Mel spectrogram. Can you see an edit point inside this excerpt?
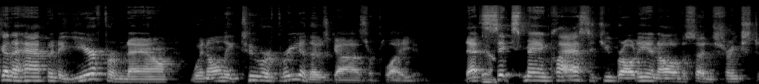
no; 0 cuts

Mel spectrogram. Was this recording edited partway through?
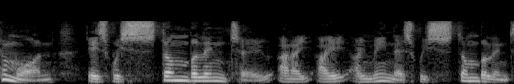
no; 0 cuts

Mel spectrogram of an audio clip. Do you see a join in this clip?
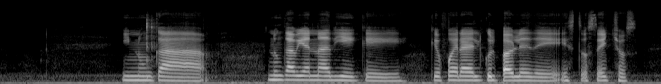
no; 0 cuts

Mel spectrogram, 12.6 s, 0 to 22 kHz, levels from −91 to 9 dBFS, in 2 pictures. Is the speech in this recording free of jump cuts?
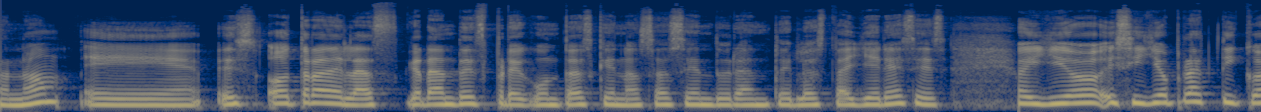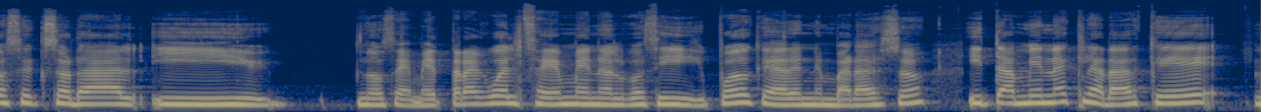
no; 2 cuts; at 5.1 s, 11.1 s

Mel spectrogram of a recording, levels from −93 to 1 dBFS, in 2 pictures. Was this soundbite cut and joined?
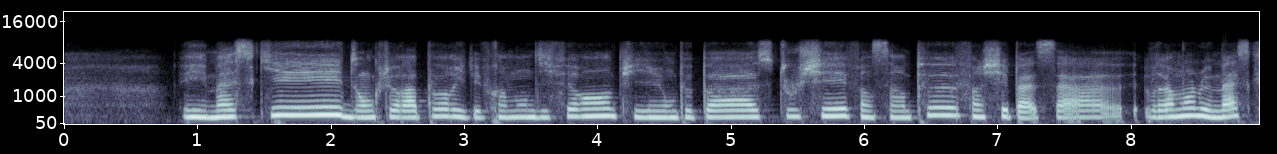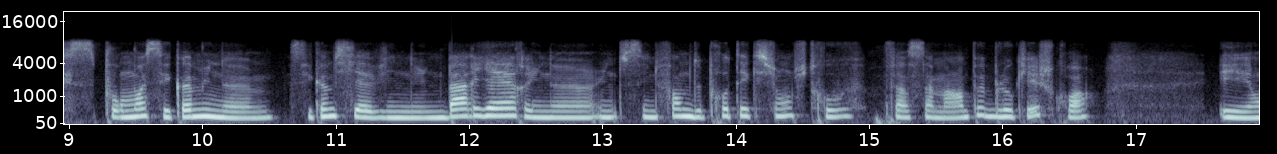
no; 0 cuts

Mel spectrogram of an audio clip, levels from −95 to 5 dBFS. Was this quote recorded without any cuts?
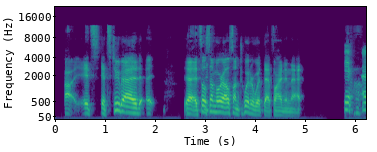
no; 2 cuts; at 2.5 s, 4.3 s

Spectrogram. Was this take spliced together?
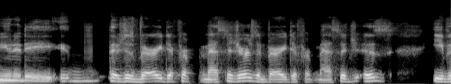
no; 0 cuts

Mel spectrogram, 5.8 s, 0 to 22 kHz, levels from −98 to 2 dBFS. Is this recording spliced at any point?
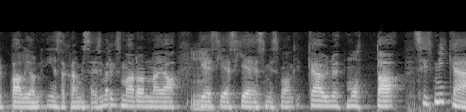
no; 0 cuts

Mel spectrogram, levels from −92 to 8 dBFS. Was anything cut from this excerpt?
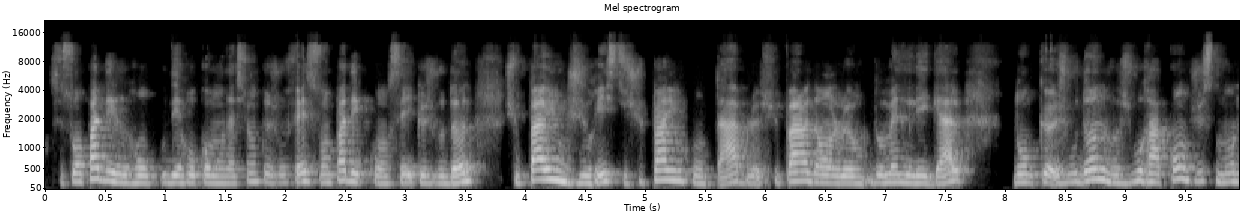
no; 0 cuts

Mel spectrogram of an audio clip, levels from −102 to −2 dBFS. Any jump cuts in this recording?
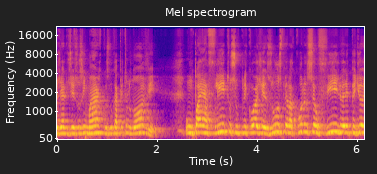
no; 0 cuts

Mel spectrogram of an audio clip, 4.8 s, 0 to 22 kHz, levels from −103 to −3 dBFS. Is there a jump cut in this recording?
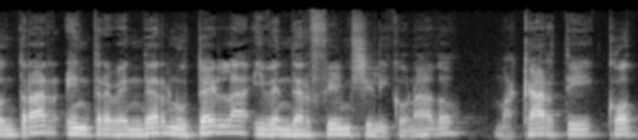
yes; 1 cut; at 3.7 s

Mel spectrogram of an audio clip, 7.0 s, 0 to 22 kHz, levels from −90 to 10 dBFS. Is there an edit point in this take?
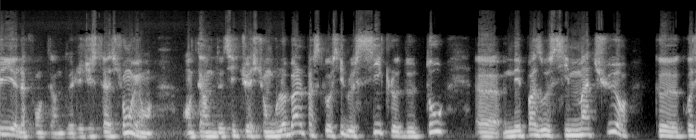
yes; 1 cut; at 5.0 s

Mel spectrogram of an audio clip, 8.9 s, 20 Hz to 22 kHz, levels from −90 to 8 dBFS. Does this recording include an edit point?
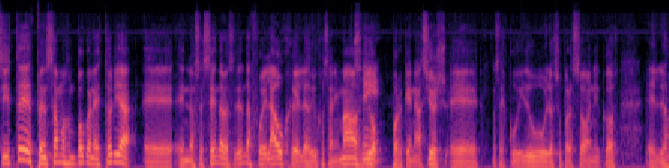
no; 0 cuts

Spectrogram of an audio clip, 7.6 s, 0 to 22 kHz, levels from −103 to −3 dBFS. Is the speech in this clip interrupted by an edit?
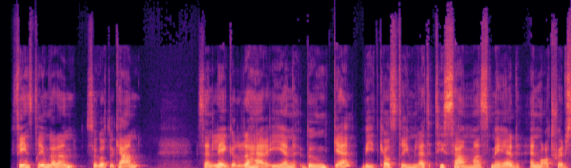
yes; 1 cut; at 4.8 s

